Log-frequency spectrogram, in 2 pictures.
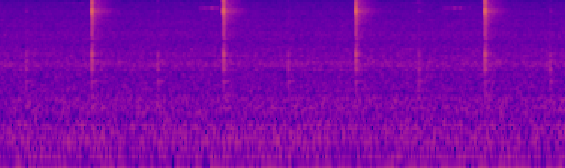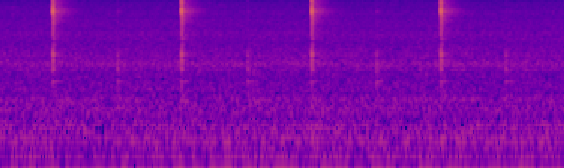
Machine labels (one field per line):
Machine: valve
